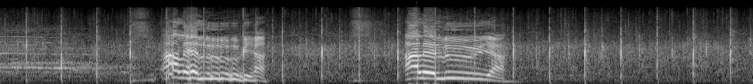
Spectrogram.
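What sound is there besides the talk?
audience applauding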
